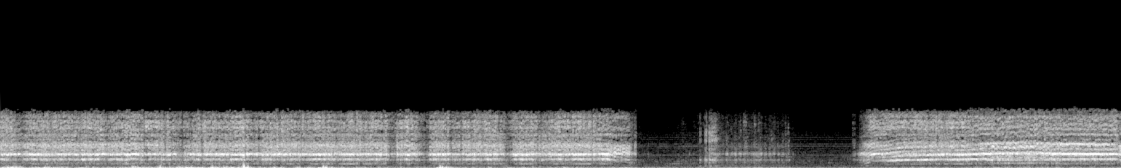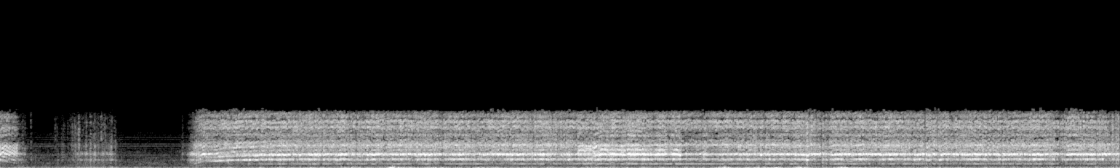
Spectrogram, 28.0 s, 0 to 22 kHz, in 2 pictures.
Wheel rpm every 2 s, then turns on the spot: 160, 160, 160, 140, 10, 90, 160, 20, 110, 160, 160, 160, 160, 160.
8-10 14-16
